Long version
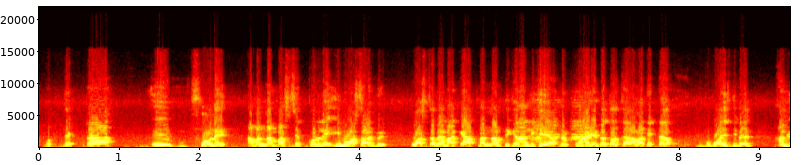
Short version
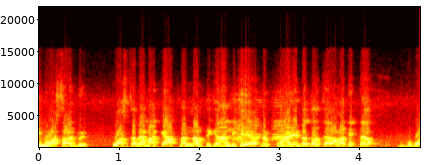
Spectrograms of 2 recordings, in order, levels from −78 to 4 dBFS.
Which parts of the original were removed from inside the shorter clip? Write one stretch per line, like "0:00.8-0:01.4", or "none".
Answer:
none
